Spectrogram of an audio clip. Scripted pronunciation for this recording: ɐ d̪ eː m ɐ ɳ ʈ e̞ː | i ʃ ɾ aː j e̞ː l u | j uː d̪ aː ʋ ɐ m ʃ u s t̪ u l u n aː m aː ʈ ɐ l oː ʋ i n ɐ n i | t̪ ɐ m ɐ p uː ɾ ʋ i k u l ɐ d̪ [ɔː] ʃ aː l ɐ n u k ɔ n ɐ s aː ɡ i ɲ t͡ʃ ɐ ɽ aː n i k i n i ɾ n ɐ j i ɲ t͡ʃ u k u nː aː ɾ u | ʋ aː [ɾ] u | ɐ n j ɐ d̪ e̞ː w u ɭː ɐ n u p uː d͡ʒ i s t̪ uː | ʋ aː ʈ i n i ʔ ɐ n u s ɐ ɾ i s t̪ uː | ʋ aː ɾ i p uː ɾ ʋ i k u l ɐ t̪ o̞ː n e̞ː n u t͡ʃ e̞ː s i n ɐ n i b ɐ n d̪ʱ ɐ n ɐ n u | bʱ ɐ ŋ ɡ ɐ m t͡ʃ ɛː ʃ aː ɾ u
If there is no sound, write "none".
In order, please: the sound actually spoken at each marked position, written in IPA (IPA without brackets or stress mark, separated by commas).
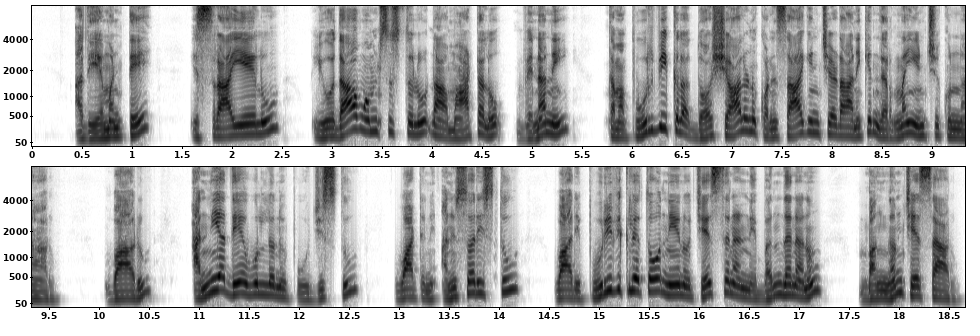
ɔː, ɾ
